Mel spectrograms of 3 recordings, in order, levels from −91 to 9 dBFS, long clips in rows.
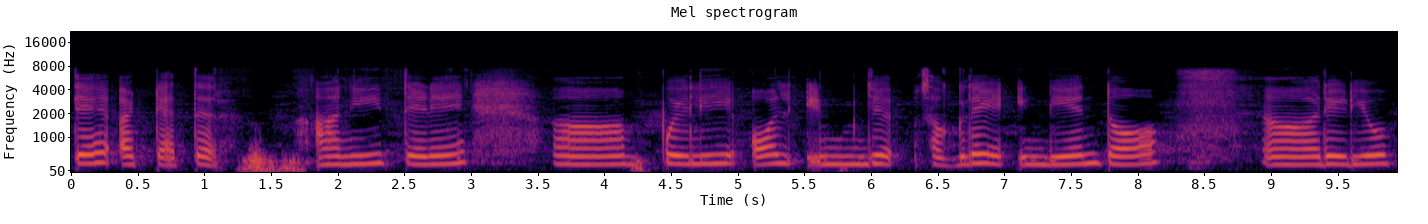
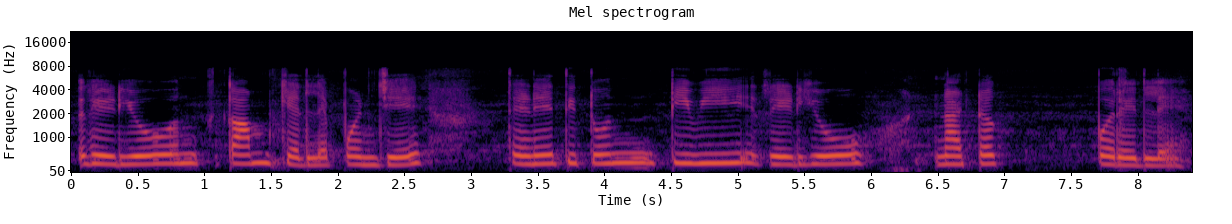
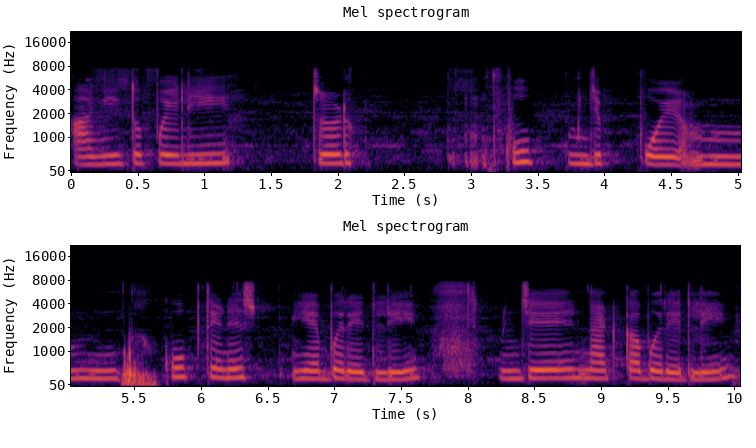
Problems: none marked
